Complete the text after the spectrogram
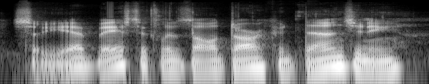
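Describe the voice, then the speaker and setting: A man's voice: lowish voice, fast talker, vocal fry, no echo. A man giving casual, joking gameplay commentary in informal, bro-ish slang. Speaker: game streamer.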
